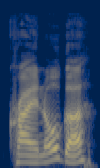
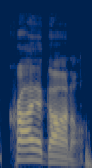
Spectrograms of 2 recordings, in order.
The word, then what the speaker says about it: Cryogonal: You flipped your G and you're in. Cryogonal.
